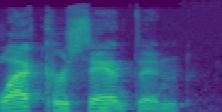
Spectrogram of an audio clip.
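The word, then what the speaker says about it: Black Krrsantan: Black Kersanthan. – I was gonna say there's like 3 R's in a row, and I can never pronounce it properly.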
